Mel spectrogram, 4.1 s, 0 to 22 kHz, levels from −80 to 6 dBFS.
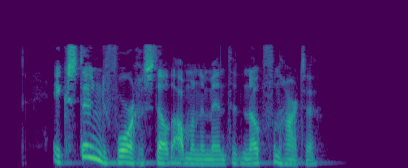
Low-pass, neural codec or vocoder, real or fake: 7.2 kHz; none; real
